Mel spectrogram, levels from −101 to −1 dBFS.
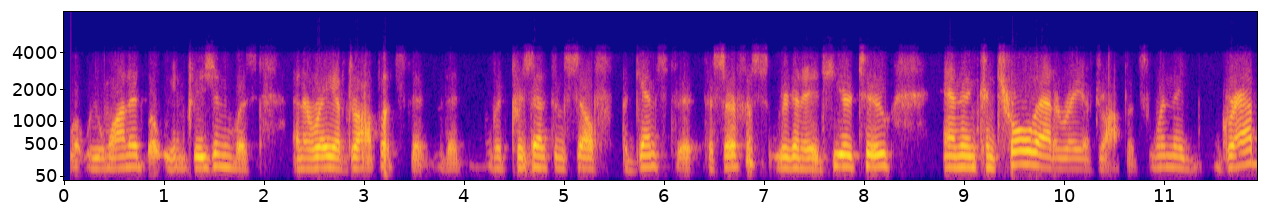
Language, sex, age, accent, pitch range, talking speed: English, male, 60-79, American, 140-165 Hz, 175 wpm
